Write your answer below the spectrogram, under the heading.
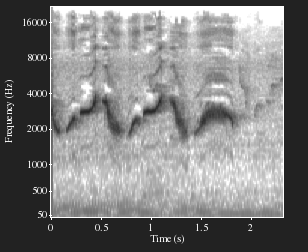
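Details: Chinese hwamei female singing to excite a male: a few loud, looping whistled notes that rise and fall in quick succession, ending in a sustained sweeping whistle.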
